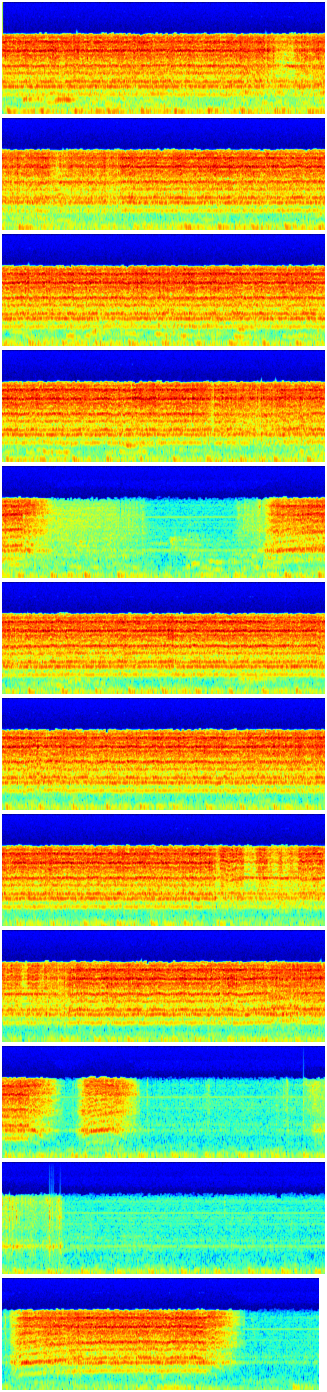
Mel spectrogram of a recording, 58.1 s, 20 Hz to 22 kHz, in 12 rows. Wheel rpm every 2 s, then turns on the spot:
160, 160, 160, 160, 160, 160, 160, 160, 160, 130, 0, 40, 160, 160, 160, 160, 160, 160, 160, 160, 160, 150, 60, 10, 20, 0, 40, 150, 30.
48-50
